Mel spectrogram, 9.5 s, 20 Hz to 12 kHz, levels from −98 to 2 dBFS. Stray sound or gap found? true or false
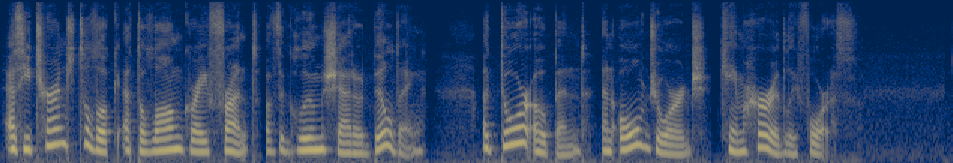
false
